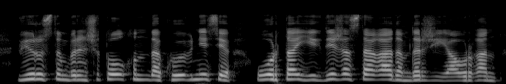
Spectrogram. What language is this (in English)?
Kazakh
